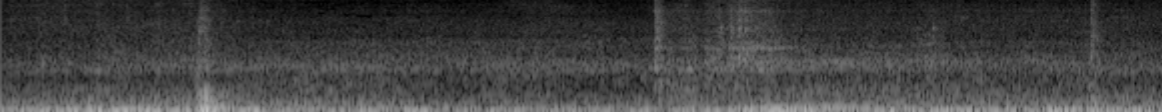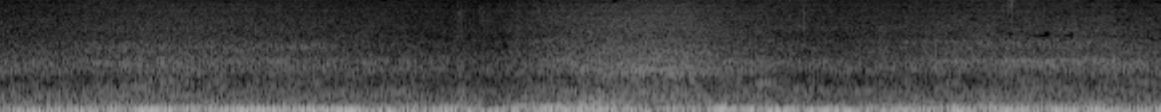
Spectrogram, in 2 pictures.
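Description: A motor vehicle's engine running close by, heard with a low rumble, its note rising and falling through the middle stretch. A single sharp knock about a second in.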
